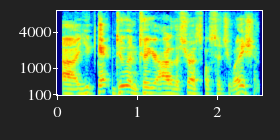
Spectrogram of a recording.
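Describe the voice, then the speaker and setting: Male podcast player, medium-pitched voice, informal conversational delivery. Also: quick pace, fairly bright tone. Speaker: podcast cast member and player. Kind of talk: casual chat.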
